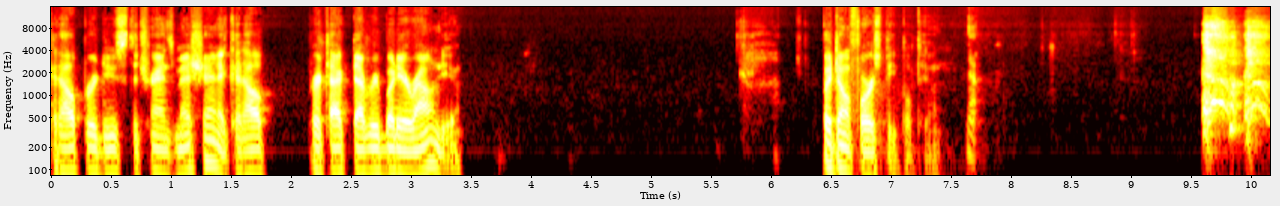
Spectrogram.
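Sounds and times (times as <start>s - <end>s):
speech: 0.0s - 3.5s, 6.4s - 7.8s
harsh coughs from something stuck in throat: 9.6s - 10.1s.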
